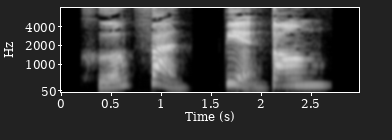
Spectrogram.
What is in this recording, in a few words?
"hefan" "biandang", Chinese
